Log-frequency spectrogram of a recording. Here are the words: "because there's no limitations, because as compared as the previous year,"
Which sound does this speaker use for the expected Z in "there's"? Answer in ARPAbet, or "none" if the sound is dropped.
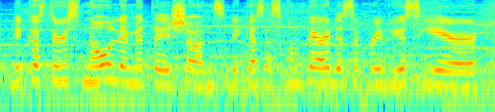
S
